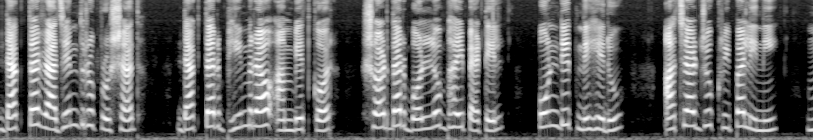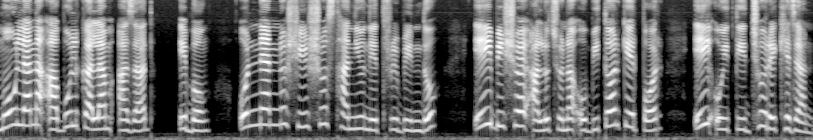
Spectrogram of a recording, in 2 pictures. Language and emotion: Bengali, neutral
